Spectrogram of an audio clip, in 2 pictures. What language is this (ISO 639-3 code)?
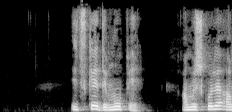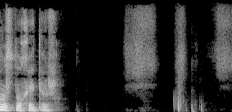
lzz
